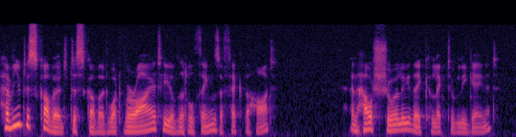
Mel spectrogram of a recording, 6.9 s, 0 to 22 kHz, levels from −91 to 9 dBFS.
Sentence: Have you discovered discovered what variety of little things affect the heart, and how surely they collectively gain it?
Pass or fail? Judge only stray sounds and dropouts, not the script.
pass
